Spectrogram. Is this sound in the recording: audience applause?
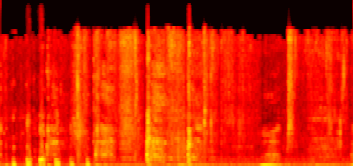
no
